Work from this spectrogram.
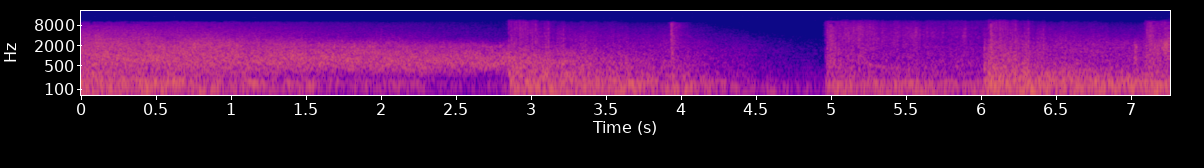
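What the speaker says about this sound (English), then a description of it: "Minneapolis opens fire." Heavy cruiser Minneapolis firing its naval guns in a Coral Sea battle game, broad booming salvos filling the clip, with sharp fresh blasts at about three and five seconds over a continuous rumbling roar.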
